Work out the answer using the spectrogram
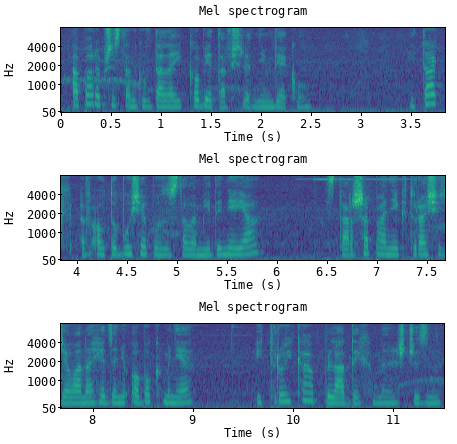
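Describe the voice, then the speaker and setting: A woman narrating a scripted horror story in a calm, measured way. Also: a little high, slight background noise. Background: faint background music.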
